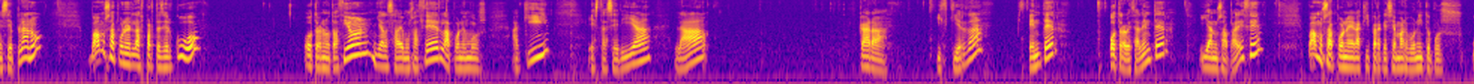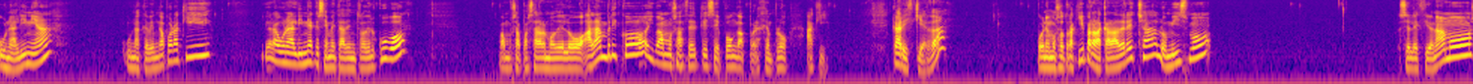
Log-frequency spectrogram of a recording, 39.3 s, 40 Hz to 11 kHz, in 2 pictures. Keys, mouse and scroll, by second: 0.2-0.8 middle drag, 1.4 click, 3.6 click, 7.0 click, 8.0 click, 9.4 click, 10.3-12.9 typing, 13.6 Return, 14.6 Return, 16.8 click, 18.1 click, 19.9 click, 21.5 click, 22.7 click, 24.7 click, 26.2 click, 27.4 click, 29.6 click, 30.7 click, 33.3 click, 36.9 click, 38.7 click.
